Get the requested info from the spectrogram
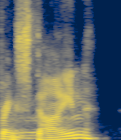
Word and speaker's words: Springsteen: I don't know if you've ever heard of Bruce Springsteen. – I think it's pronounced Springsteen.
